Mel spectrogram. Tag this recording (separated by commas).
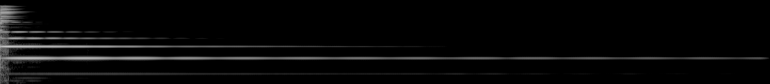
Bell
